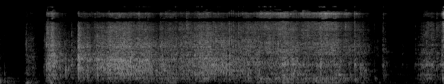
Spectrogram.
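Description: A pile of small LEGO 2x2 plastic bricks pouring out of a small cardboard box onto a tabletop. It is a continuous rattling clatter of many bricks falling and tumbling over one another, starting about half a second in and lasting about three seconds.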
